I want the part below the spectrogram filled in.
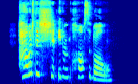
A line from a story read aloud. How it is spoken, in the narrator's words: Brendan moaned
